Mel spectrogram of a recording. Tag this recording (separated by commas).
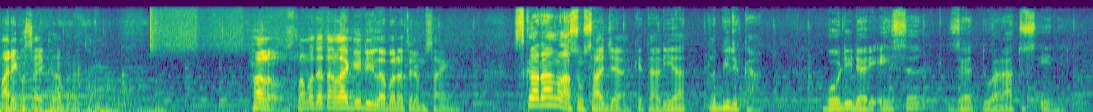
Music, Speech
